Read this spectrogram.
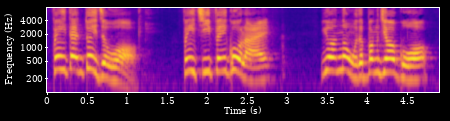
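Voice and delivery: mocking the party's endless grievances, whiny and high; mock whining complaint. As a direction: whine like someone picked on and pointing fingers. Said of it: "整天骂中国大陆".

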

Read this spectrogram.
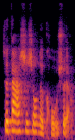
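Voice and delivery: ordinary delivery

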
